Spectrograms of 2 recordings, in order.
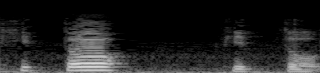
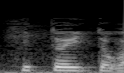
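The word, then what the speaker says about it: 人々: 그래서 얘는 사람 인자가 두 개인데 읽을 때는 히토 히토가 아니라 히토 비토 이렇게 읽으시면 돼요.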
